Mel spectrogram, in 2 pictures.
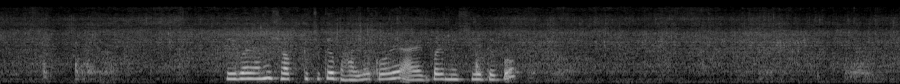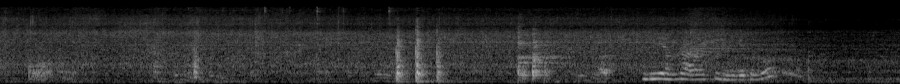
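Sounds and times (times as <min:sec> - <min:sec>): spatula stirring and scraping: 0:00.0 - 0:12.6
carrots sizzling in a pan: 0:00.0 - 0:18.0
sharp knocks on pan: 0:13.0 - 0:13.5.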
